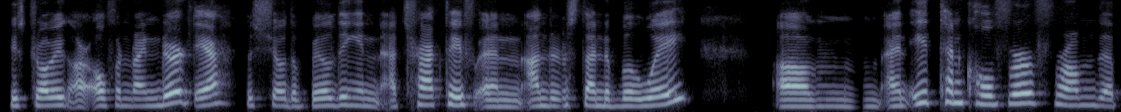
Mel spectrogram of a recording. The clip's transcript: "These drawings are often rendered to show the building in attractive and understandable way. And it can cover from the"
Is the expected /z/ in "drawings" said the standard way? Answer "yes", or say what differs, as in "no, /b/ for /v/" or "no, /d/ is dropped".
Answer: no, /z/ is dropped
